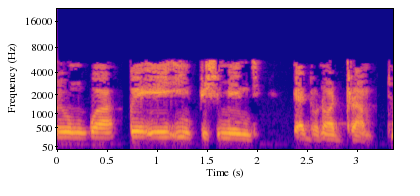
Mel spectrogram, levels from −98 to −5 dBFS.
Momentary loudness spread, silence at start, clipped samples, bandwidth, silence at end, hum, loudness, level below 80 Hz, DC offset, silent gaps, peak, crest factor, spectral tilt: 7 LU; 0 s; under 0.1%; 6 kHz; 0 s; none; -24 LUFS; -78 dBFS; under 0.1%; none; -6 dBFS; 18 dB; 1.5 dB/octave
